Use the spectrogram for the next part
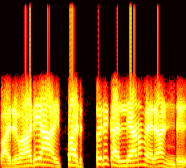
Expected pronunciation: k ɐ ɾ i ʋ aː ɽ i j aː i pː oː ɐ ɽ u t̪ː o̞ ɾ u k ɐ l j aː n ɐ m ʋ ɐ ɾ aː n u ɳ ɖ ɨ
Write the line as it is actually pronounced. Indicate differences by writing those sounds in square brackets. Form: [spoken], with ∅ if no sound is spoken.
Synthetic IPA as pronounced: [p] ɐ ɾ i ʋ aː ɽ i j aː i pː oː ɐ ɽ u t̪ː o̞ ɾ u k ɐ l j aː [ɳ] ɐ m ʋ ɐ ɾ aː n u ɳ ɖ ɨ

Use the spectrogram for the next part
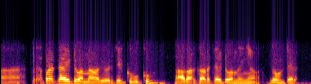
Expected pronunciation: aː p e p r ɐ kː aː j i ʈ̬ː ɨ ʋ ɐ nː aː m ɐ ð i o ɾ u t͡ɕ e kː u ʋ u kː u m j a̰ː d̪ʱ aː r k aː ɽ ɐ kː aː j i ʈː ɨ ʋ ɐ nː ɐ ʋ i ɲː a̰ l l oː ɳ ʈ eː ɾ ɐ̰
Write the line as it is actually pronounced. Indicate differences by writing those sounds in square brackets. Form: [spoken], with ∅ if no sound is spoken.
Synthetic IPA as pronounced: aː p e p r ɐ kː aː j i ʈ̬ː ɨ ʋ ɐ nː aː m ɐ ð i o ɾ u t͡ɕ e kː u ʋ u kː u m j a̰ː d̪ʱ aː r k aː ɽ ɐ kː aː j i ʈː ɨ ʋ ɐ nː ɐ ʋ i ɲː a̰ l l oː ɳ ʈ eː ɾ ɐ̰

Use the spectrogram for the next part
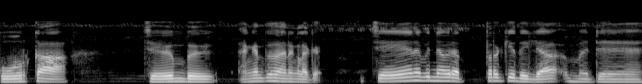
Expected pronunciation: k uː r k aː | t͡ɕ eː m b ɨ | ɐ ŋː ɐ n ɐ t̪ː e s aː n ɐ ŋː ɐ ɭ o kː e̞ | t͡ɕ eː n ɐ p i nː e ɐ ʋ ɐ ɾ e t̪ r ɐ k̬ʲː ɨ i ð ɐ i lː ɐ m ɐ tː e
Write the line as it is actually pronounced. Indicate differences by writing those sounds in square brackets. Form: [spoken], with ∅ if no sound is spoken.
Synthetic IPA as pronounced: k uː r k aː | t͡ɕ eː m b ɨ | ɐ ŋː ɐ n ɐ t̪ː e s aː n ɐ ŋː ɐ ɭ o kː e̞ | t͡ɕ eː n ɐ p i nː e ɐ ʋ ɐ ɾ e t̪ r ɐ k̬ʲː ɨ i ð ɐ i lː ɐ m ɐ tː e

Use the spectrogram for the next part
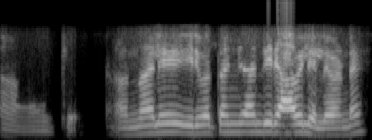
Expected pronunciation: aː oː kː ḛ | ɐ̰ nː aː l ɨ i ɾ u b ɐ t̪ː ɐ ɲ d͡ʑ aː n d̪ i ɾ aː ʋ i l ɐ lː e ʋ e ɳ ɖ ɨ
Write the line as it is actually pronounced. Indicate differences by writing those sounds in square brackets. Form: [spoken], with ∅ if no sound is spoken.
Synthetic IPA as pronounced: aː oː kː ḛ | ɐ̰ nː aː l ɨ i ɾ u b ɐ t̪ː ɐ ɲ d͡ʑ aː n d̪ i ɾ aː ʋ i l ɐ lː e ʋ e ɳ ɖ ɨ

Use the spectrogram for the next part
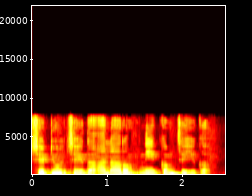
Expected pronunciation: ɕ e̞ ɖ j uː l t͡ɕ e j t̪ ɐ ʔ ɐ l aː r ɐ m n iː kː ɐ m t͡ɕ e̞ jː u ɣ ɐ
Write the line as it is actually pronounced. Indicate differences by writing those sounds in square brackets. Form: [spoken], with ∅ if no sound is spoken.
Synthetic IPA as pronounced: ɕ e̞ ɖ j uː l t͡ɕ e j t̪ ɐ ʔ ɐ l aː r ɐ m n iː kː ɐ m t͡ɕ e̞ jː u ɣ ɐ

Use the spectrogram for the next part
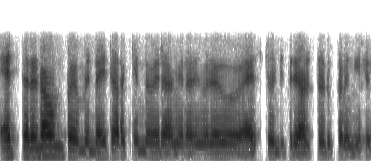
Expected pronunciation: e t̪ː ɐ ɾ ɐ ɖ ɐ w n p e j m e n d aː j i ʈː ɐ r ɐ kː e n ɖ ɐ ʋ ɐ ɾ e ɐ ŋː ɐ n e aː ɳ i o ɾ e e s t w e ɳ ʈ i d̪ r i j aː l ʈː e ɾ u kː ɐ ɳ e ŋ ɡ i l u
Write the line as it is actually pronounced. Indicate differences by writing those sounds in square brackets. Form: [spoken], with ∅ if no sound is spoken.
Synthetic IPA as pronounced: e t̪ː ɐ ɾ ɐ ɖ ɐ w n p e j m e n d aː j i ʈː ɐ [ɽ] ɐ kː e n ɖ ɐ ʋ ɐ ɾ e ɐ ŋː ɐ n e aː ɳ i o ɾ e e s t w e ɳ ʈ i [t̪] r i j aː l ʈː e [ɽ] u kː ɐ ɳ e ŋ ɡ i l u

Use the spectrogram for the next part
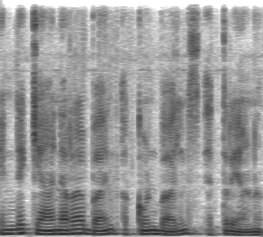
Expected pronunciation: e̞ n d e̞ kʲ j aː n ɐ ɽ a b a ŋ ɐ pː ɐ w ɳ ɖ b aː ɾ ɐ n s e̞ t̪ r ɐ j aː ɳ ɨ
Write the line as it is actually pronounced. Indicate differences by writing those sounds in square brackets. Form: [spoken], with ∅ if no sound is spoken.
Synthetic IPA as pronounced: e̞ n d e̞ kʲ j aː n ɐ [r] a b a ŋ ɐ [kː] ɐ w ɳ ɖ b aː [l] ɐ n s e̞ t̪ r ɐ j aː ɳ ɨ

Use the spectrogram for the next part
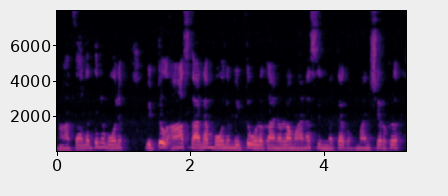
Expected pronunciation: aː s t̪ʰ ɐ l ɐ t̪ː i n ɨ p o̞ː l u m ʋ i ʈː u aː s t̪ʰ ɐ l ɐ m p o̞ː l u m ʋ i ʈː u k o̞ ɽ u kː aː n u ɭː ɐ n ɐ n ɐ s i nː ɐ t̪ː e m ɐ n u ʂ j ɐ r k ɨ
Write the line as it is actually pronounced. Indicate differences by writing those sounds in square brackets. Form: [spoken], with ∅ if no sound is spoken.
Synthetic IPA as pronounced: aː s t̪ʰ ɐ l ɐ t̪ː i n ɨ p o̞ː l u m ʋ i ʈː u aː s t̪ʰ ɐ l ɐ m p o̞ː l u m ʋ i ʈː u k o̞ ɽ u kː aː n u ɭː ɐ [m] ɐ n ɐ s i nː ɐ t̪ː e m ɐ n u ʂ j ɐ r k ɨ

